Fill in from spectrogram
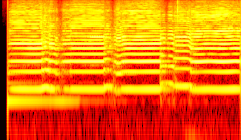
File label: Ajam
